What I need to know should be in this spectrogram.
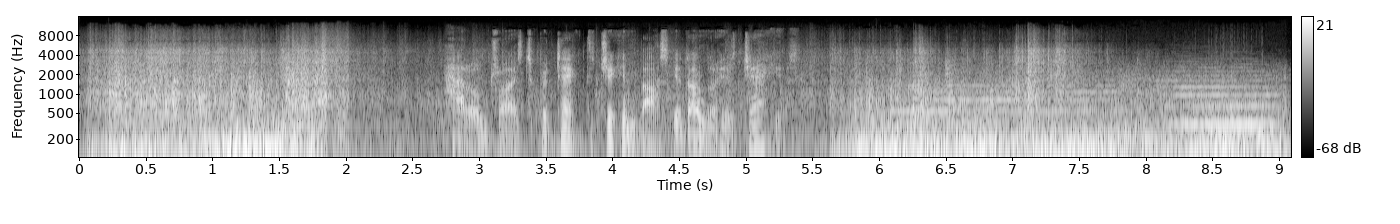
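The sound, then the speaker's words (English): A room shudders in a tremor with a heavy rumble while debris falls from above, crackling and pattering down in a dense, loud spray; the noise eases while a voice speaks briefly, then surges back. “The room shudders. Debris falls from above.”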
